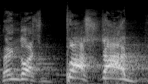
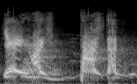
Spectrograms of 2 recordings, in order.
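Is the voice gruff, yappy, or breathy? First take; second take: gruff; yappy. First: It sounds gruff, like a coughing cow. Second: It sounds high and yappy, like a terrier.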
